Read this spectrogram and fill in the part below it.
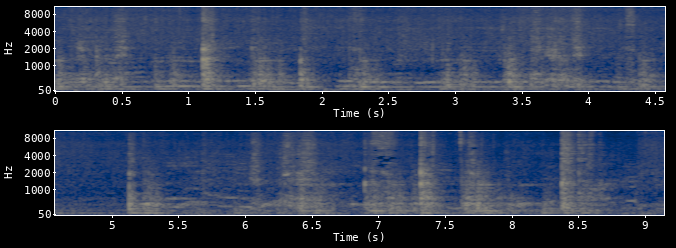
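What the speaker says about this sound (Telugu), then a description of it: "ఈ కాకరకాయ ముక్కలు అయితే ఇందులో వేసేసుకోవాలి." Bitter gourd pieces frying in a pan with onions and curry leaves, a steady sizzle broken by repeated clinks and scrapes of a metal spoon against the pan, close up.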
